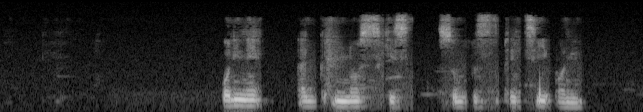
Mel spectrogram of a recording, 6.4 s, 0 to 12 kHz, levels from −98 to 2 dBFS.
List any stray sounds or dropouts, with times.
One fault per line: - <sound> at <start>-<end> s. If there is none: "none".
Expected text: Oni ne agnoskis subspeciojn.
none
